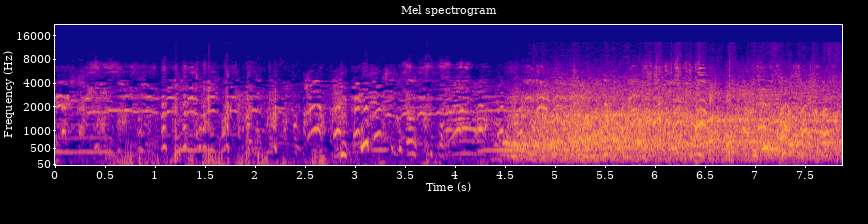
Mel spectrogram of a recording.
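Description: People laughing: short, high-pitched giggles and snickers, then about four and a half seconds in a much louder burst of many people laughing at once.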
